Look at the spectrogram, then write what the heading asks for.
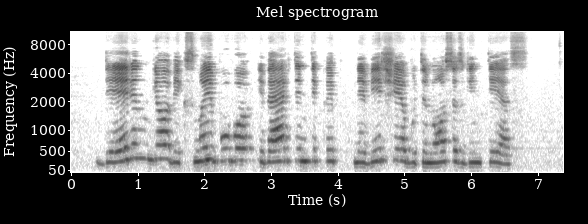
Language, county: Lithuanian, Vilnius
